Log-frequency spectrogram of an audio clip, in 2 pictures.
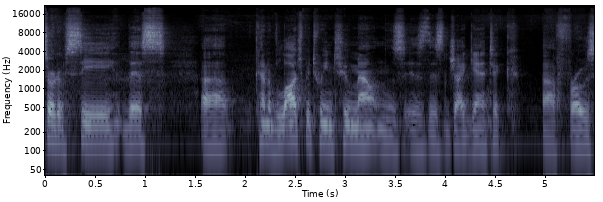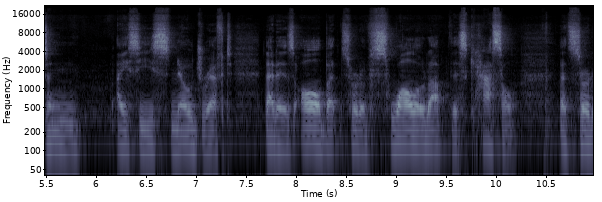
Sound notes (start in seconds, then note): none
